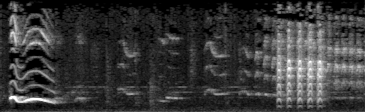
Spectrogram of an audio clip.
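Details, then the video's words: Garrulax chinensis, white-cheek black-throated laughingthrush, opens with one loud wavering whistle, followed by soft scattered chirps and a closing burst of harsh, buzzy repeated notes. "Garrulax chinensis white cheek singing, beautiful shape, singing sound or just like in the wild"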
